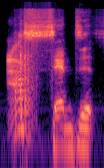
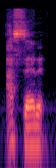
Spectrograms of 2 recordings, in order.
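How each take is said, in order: First: Louder, slow insistence; drawn-out defiant repeat; defiant emphasis. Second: Said in the usual way. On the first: Real, not acted. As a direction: own the statement, slowly.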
